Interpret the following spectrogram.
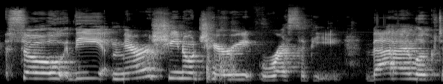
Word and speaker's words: maraschino: I don't normally like the maraschino, that is how you say it.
